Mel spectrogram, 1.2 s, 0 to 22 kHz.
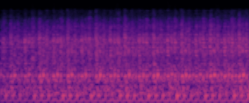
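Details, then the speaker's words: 2010 BMW 318d N47 diesel after new water pump, thermostat, drive belt and tensioner: an even idle clatter with no squeal or chirp. The earlier belt noise is gone; belt, tensioner or pump may have caused it. "the bout is silent that noise that we was having is definitely gone"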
